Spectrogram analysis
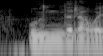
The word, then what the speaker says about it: wound: wound라고 읽어요. wound, 오를 발음 합해서 wound 하면 상처란 뜻이에요.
